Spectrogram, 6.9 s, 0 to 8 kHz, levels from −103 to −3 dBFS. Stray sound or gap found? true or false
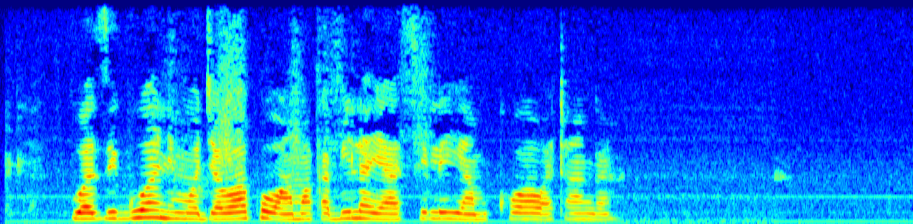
false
